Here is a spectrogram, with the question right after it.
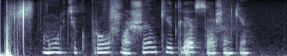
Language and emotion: Russian, neutral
